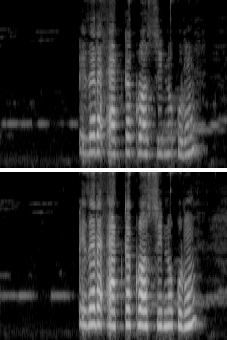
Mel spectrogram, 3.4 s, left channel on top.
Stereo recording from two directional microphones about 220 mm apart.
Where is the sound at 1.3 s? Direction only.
30° right (ahead or behind).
